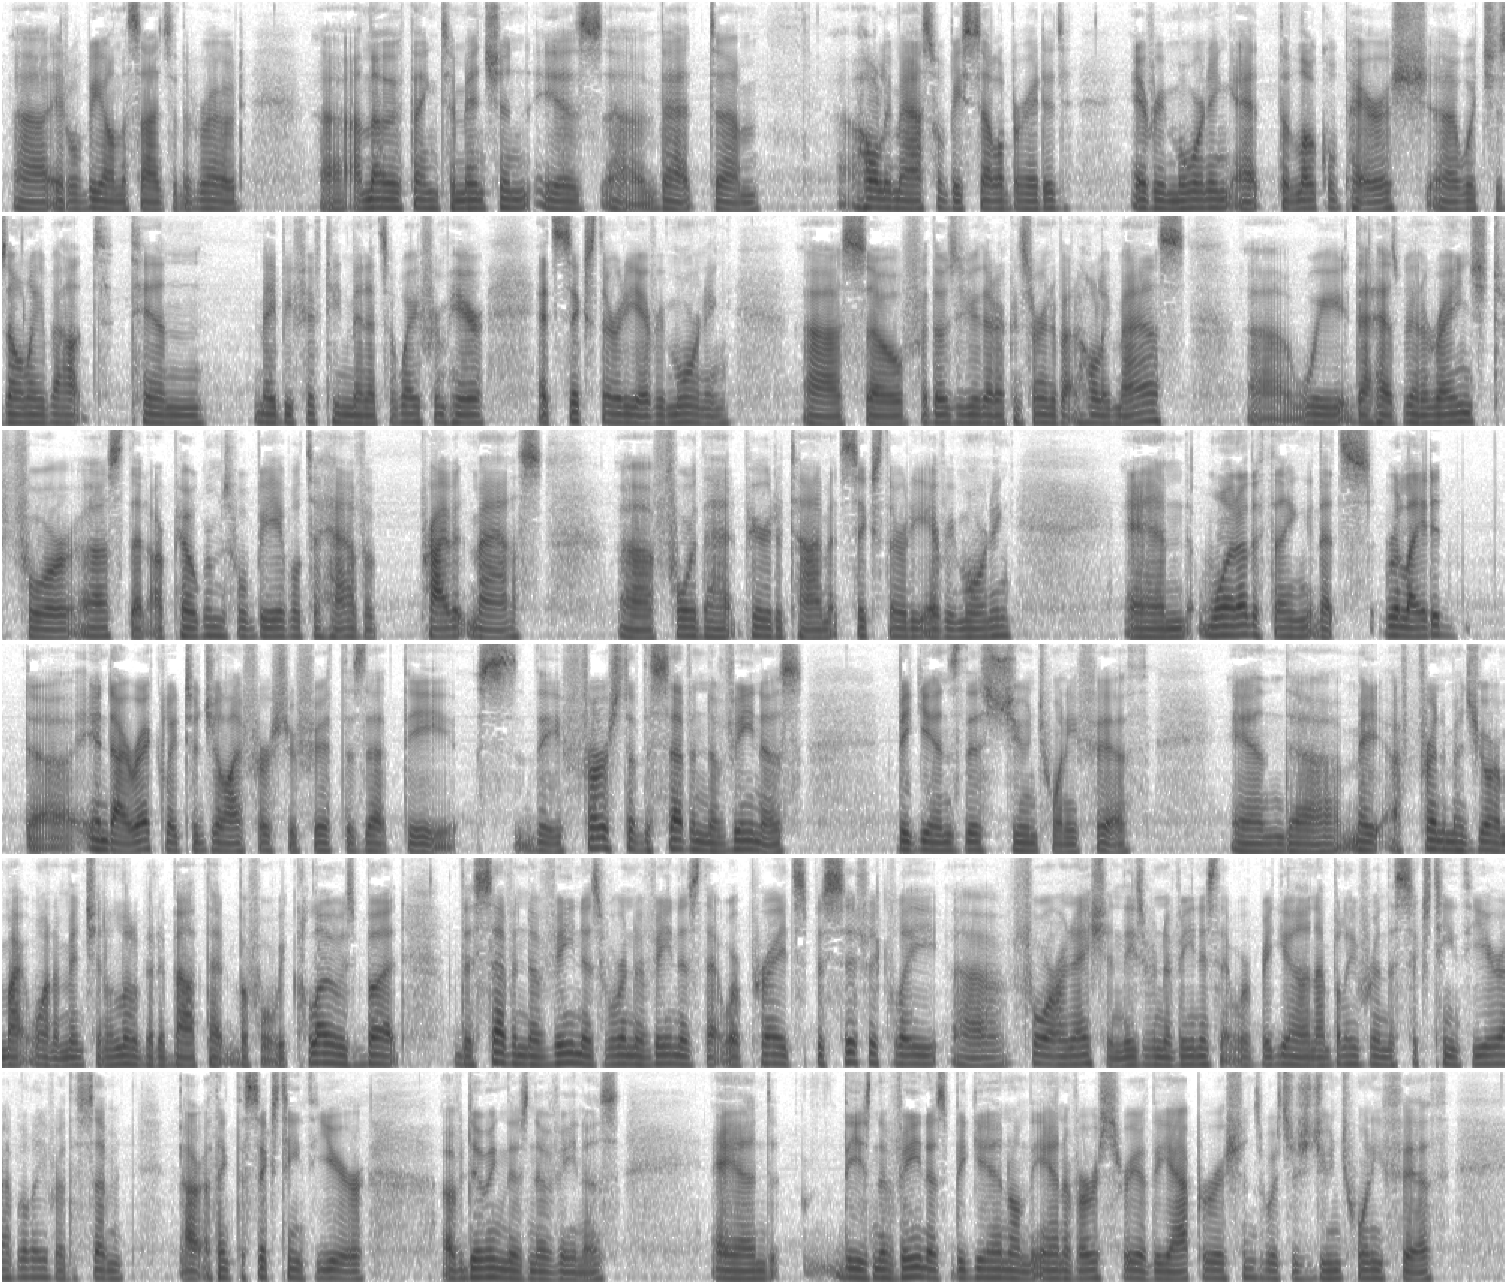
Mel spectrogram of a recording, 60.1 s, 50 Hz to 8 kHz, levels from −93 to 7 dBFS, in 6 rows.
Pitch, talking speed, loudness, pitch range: 110 Hz, 190 wpm, -24 LUFS, 105-115 Hz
